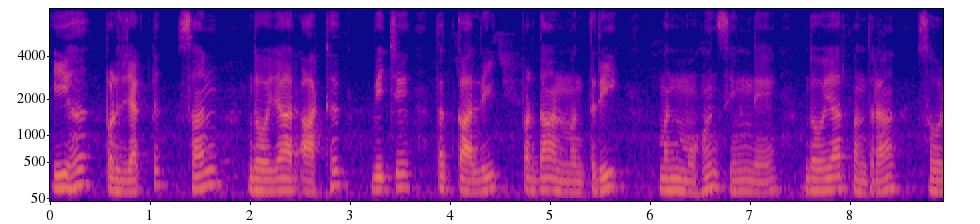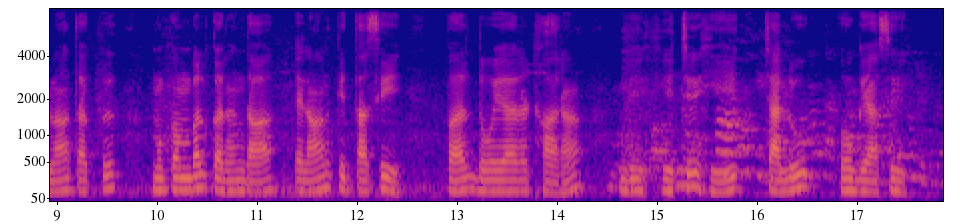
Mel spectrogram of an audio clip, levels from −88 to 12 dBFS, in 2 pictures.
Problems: none marked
